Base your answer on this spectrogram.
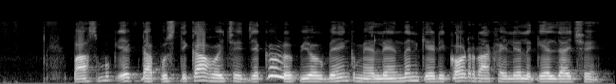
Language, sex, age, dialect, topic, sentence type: Maithili, male, 18-24, Eastern / Thethi, banking, statement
